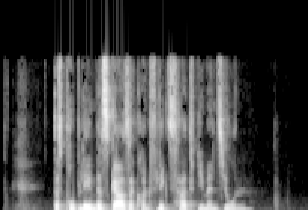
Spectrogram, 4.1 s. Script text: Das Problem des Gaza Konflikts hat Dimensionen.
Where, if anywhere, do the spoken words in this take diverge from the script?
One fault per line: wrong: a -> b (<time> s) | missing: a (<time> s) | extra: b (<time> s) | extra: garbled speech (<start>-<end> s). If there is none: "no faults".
no faults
